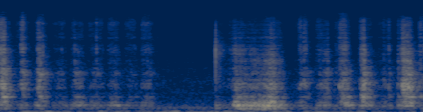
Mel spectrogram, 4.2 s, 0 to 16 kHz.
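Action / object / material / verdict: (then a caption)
scrape / coated scratch-art paper card scraped with a wooden stylus / coated paper / none. A wooden stylus point scratches across the black coating of a flat A4-size scratch-art sheet, which has a rainbow layer underneath and lies on a table while the other hand holds it. Quick, dry scratching strokes rasp in a steady rhythm, pause briefly, then return as a louder, denser scrape followed by more short strokes.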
